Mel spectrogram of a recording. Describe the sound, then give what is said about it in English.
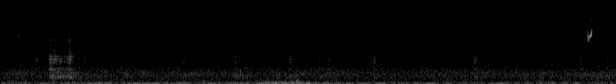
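A single short, high-pitched chirp from a wild bird, a juvenile or adult female, rings out near the end against a quiet outdoor background with faint low rumble at about 7 o'clock; nobody speaks. “It's about 7 o'clock, and there's a wild type 4 bird here.”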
